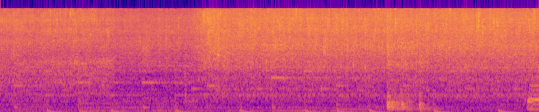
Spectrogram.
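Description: Cabbage and chicken frying over high heat in a pan, a steady, moderately loud sizzle with a regular low rhythmic thumping underneath and a brief clatter near the end, with no voices.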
